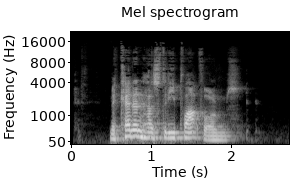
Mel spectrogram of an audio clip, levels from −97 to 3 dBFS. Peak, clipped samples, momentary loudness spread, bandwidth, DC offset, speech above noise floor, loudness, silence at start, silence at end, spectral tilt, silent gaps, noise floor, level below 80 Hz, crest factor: -2 dBFS; under 0.1%; 14 LU; 14 kHz; under 0.1%; 48 dB; -18 LUFS; 0.5 s; 0.65 s; -6.5 dB/octave; none; -65 dBFS; -54 dBFS; 18 dB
